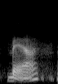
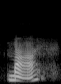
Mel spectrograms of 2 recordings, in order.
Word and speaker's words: Mass: It's pronounced Mass, like Massachusetts, not Moss. Not sure why people pronounce it as Moss, but many people do, but it's Mass.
